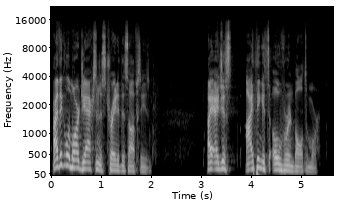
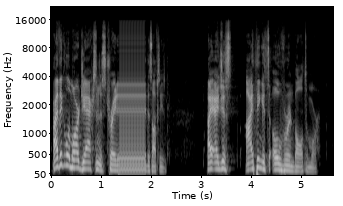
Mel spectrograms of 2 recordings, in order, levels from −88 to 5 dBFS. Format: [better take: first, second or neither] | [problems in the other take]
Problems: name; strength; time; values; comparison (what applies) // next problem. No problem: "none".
first | audio freezing; at 1.5 s for 0.5 s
